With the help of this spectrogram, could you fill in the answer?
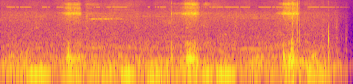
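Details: A Rottweiler sleeping sprawled in a lap snores softly, with low rumbling breaths about every two seconds.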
